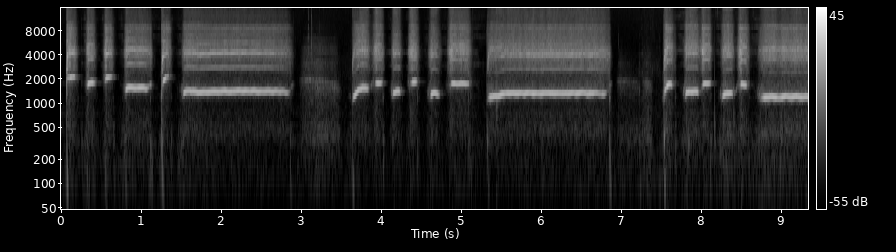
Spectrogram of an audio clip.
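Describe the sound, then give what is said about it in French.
A person whistles a tune through the front teeth, alternating quick clusters of short notes with long held tones, repeating the phrase three times with brief pauses between. “Je siffle entre mes dents de devant.”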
